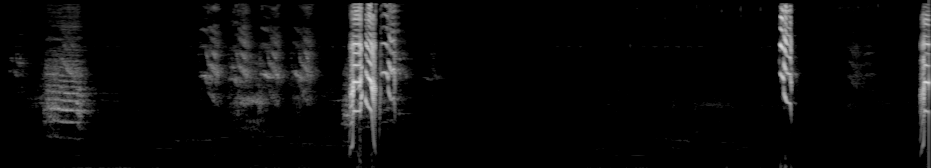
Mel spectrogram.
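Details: Ringneck parrot making raspy chatter, then loud shrill squawks spaced several seconds apart, with soft rustling in the background.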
